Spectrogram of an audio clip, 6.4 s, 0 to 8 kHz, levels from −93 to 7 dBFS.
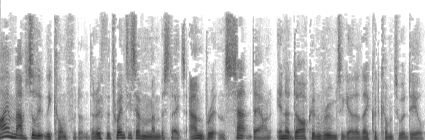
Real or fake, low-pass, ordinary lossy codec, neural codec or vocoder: fake; 7.2 kHz; MP3, 32 kbps; codec, 16 kHz, 1 kbps, X-Codec, WavLM features, trained on Multilingual LibriSpeech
